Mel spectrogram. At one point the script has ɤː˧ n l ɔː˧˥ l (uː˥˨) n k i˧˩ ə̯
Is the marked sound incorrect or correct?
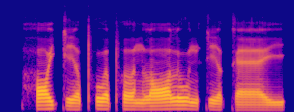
correct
